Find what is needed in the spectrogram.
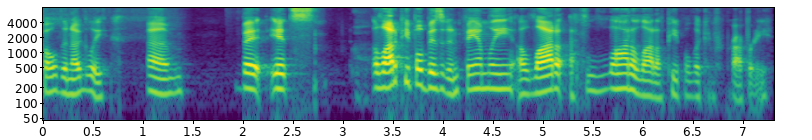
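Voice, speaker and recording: An unremarkable speaking voice at a fairly quick pace, with big swings in loudness and ordinary pitch variation, in a very clean recording with a silent background. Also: woman, fairly low pitch for a woman. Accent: American. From Nebraska. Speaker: rancher and farm-stay host. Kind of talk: casual conversation. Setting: in person at a farm.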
